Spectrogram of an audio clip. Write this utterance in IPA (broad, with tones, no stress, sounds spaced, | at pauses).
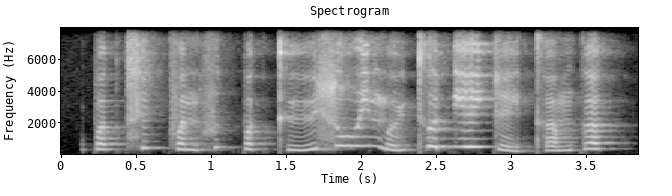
p ɐ˨˥ k̚ t͡sʰ ɪ˧ k̚ f ɐ˨ n f ɪ˥ k̚ p ɐ˨˥ k̚ t̪ʰ yː˨˥ s uː˥ j m ɵ˨˥ ɥ t̪ʰ ɵ˥ t̚ j e˥ j k e˨˩ j t̪ʰ ɐ˨˧ m k ɐ˥ k̚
